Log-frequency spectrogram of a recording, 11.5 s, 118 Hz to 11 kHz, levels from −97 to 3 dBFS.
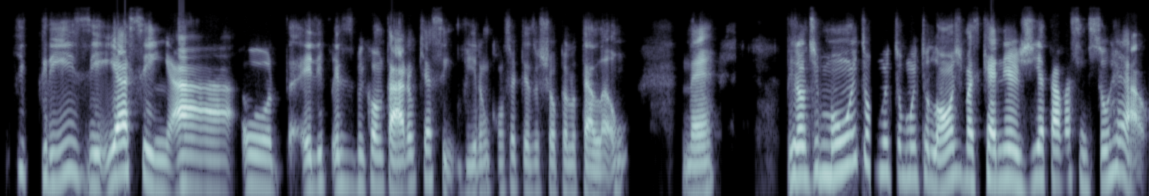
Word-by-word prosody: Que 215 - -13
crise? 180 -1 -6
E 190 - +3
assim, 180 -9 +4
a 145 -3 +5
o 150 -2 -4 0.3
ele 155 +2 -2
eles 150 -1 -7
me 155 -1 -10
contaram 150 +1 +4
que, 175 - -9
assim, 170 0 -8
viram 120 +3 -11
com 125 -1 -17
certeza 130 -3 -11
o - - -15
show 125 0 -7
pelo 125 -1 -9
telão, 110 -2 -3 0.5
né. 120 +2 0 0.7
Viram 185 +2 +3
de 190 +3 -4
muito, 215 +7 -1
muito, 205 -2 -8
muito 185 0 -8
longe, 170 +5 +2
mas 170 -1 +1
que 180 - -6
a - - +8
energia 170 0 +1
estava 170 -1 +2
assim, 170 -3 -12
surreal. 175 +8 -2
160 Hz, 170 wpm, -19 LUFS, 140-185 Hz, 0.7 s, a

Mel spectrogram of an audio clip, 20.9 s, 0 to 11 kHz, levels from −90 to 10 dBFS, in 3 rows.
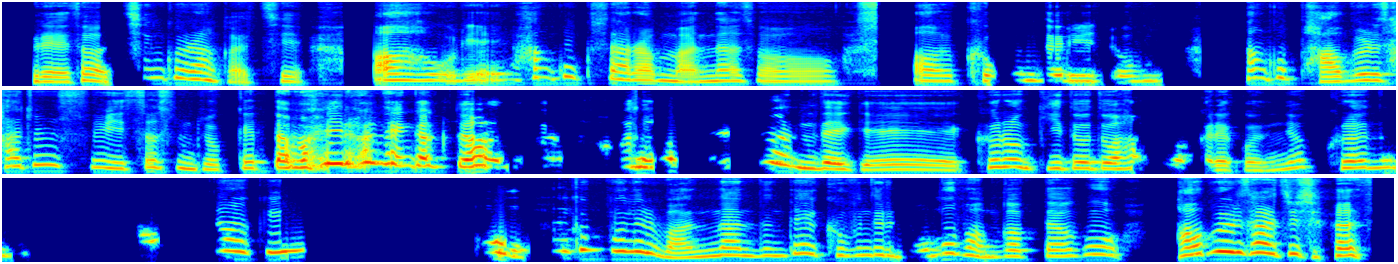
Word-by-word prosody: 그래서 190 +2 -1
친구랑 325 -7 -3
같이 200 -1 -9 0.3
'아 - - +3 0.2
우리 235 +1 -5
한국 350 +5 -6
사람 270 -7 -2
만나서 100 - -4 0.4
아 215 -1 -2
그분들이 220 -1 -4
좀 200 +1 -8 0.4
한국 320 -1 -6
밥을 200 +5 -1
사 315 +6 -3
줄 375 +1 -2
수 280 -3 -11
있었으면 245 0 -3
좋겠다.' 240 +6 +2
막 275 +6 +5
이런 425 +1 +9
생각도 320 -7 +5
하고. - - +9 0.2
그러니까 315 - -16 0.4
어 - - -4
정말 285 -2 +6 0.7
말도 250 - +4
안 - - +2
되게 185 -5 +1
그런 285 -2 0
기도도 235 -1 0
하고 235 +2 -3
막 275 - -8
그랬거든요. 170 - -5
그랬는데 255 +1 -1 1.0
갑자기 420 -3 +1 1.0
어, 385 0 +5 0.2
한국분을 440 -4 +2
만났는데 255 - -2
그분들이 275 -1 -6
너무 255 +10 -4
반갑다고 240 +3 -4 0.2
밥을 390 - +7
사 375 -1 +6
주셨어요. 270 - +1
255 Hz, 300 characters per minute, -18 LUFS, 210-315 Hz, 1.0 s, 이런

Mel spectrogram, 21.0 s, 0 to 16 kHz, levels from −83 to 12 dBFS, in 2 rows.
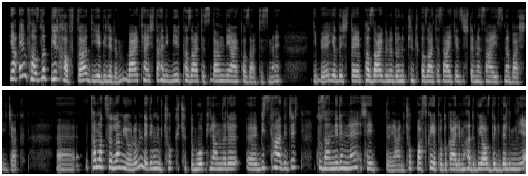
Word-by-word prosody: Ya, 335 -1 +4 0.2
en - - -4
fazla 345 +2 +4
1 330 +1 +6
hafta 260 0 +2
diyebilirim. 230 +2 -2
Belki 255 +2 +3
ha 250 - 0
işte, 245 +2 -3
hani, 240 -4 -2
bir 255 +1 -2
pazartesiden 240 -1 -1
diğer 225 -2 0
pazartesine 205 0 -7 0.6
gibi 225 -1 -6 0.2
ya 240 -2 0
da, 235 - +3
işte, 230 0 -2
pazar 240 -1 +5
günü 235 -1 -3
dönüp 230 0 -1
çünkü 235 -2 -6
pazartesi 230 0 -1
herkes, 225 0 -2
işte, 220 +1 -7
mesaisine 215 0 -4
başlayacak. 205 0 -7 0.6
Iıı, 215 0 -6 0.3
tam 320 +2 +4
hatırlamıyorum. 300 -2 +3
Dediğim 255 +2 +2
gibi, 240 -4 -2
çok 265 +2 -7
küçüktüm. 225 -3 -5
O 230 0 +4
planları, 240 0 -1 0.2
ııı, 225 +1 -1
biz 280 0 -3
sadece 290 -2 +2
iş 310 - -11 0.4
kuzenlerimle 260 +2 +2
şey 250 -3 0 0.2
d 200 - -6
yani 195 +1 -6
çok 265 +5 -6
baskı 255 +3 +2
yapıyorduk 230 -3 0
aileme 220 0 +2
hadi 230 -2 0
bu - - 0
yaz 235 -3 +4
da 230 - +3
gidelim 230 +1 0
diye. 240 +2 -1
235 Hz, 155 wpm, -23 LUFS, 220-255 Hz, 0.6 s, 1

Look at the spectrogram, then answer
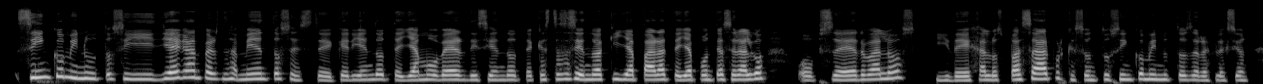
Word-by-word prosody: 5 330 +3 +3
minutos. 270 -5 +2
Si 235 -3 -1
llegan 295 +4 +3
pensamientos, 255 -1 0
este, 195 -4 -5
queriéndote 210 +1 -2
ya 200 +1 +1
mover, 215 -1 +1
diciéndote: 205 0 -4
"¿Qué 220 - -6
estás 235 +2 -3
haciendo 230 -2 +3
aquí? 230 +1 0
Ya 225 -1 +3
párate, 215 -1 +2
ya 210 - +4
ponte 215 +1 -2
a - - +3
hacer 220 0 -1
algo", 245 +5 +3 0.3
obsérvalos 220 +9 0 0.2
y 195 0 -6
déjalos 200 +2 -1
pasar, 250 +4 +3
porque 260 -6 -8
son 205 0 -5
tus 225 -3 -5
5 230 +1 0
minutos 225 -3 0
de 205 -1 -2
reflexión. 190 0 -6
225 Hz, 150 wpm, -23 LUFS, 205-245 Hz, 0.3 s, ya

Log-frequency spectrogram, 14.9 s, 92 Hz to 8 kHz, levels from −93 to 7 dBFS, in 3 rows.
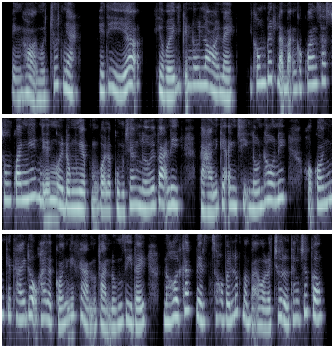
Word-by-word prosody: mình 185 -1 -6
hỏi 200 -5 -2
một 170 - -4
chút 290 - -4
nha. 220 -4 +1 0.3
Thế 225 - +1
thì 235 -7 0
á, 290 +5 +5 0.3
kiểu, 225 -5 +2
với 185 0 +4
những 275 - -6
cái - - -4
nỗi 290 0 0
lo 290 -1 +3
này 210 -2 0
này, 185 -2 0 0.2
thì - - -13
không 305 +2 +2
biết 370 +1 -1
là 285 - +2
bạn 250 -1 -1
có 255 - -4
quan 290 +3 +1
sát 340 +2 -4
xung 300 -3 -1
quanh 300 0 +4
ấy, 310 - +6
những 320 - +2
cái - - +2
người 280 -5 +4
đồng 220 -1 +3
nghiệp, 210 -2 +4 0.2
gọi 200 -1 +1
là, 200 - -1
cùng 210 -3 -1
trang 245 +4 -1
lứa 215 -2 +2
với 240 - +2
bạn 250 -2 +3
đi, 250 -1 +3 0.3
và 190 -2 0
những 200 +4 -2
cái 270 - -2
anh 250 -2 +1
chị 250 -2 -7
lớn 215 +2 0
hơn 295 0 +2
ấy, 330 0 0 0.2
họ - - -5
có 245 - +1
những 285 +5 +1
cái 310 - -4
thái 270 -1 0
độ 300 0 +4
hay 275 0 -3
là 255 - +1
có 205 - 0
những 235 - -1
cái 310 - -2
khảm 275 -10 -3
phản 200 -3 -1
ứng 205 +4 -1
gì 250 -2 0
đấy 210 +1 +2 0.3
nó 245 - +3
hơi 290 +4 +5
khác 375 +6 +1
biệt 275 - +4
so 275 0 -7
với 250 -2 +1
lúc 335 +6 -2
mà 285 - +1
bạn, 215 -3 -4
gọi 200 -2 -1
là, 195 - 0
chưa 295 +7 -2
được 240 -4 +3
thăng 275 +3 -4
chức 350 +6 -2
không? 290 -2 +5
250 Hz, 325 wpm, -23 LUFS, 215-290 Hz, 0.3 s, ấy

